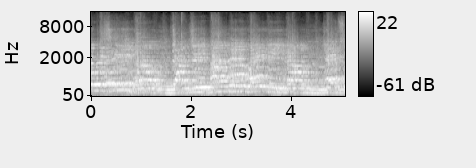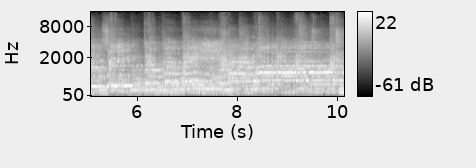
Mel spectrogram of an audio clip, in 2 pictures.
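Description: A small group of male and female voices singing a Mandarin praise song into microphones, accompanied by acoustic guitar and piano. The singing and accompaniment run steadily without a pause.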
